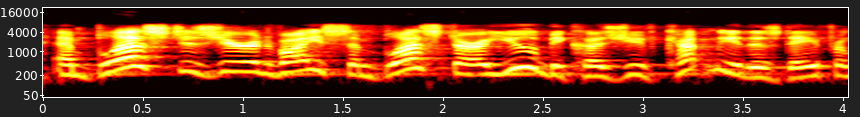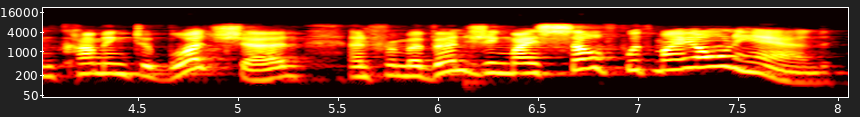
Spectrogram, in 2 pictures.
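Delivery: loud, ringing blessing from David; David's loud praise. Acted. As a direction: proclaim David's thanks with force. David praising Abigail, quoted scripture.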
